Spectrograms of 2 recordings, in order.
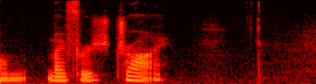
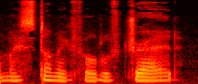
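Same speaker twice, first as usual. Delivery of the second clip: plain reading voice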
